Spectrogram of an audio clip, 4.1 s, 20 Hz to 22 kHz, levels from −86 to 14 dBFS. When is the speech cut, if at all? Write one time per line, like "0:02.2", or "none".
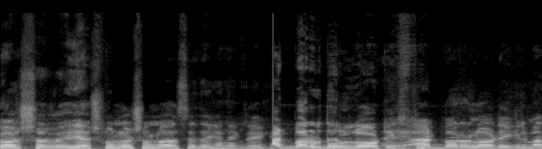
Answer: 0:02.1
